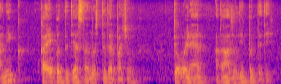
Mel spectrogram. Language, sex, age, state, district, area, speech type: Goan Konkani, male, 30-45, Goa, Salcete, rural, spontaneous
